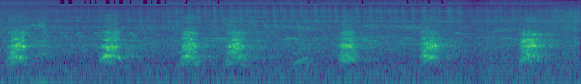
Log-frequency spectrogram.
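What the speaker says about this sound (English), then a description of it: "Or maybe if that dog stopped barking." A dog barks in a steady series of about seven sharp, evenly spaced woofs, fairly close, over a low outdoor rumble near a hot air balloon site on the Gold Coast.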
